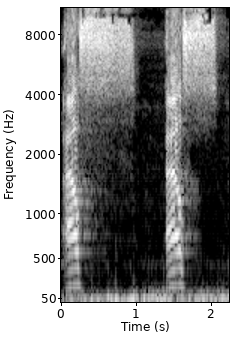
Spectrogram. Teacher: if it's not raised it would be light so as as the back of the tongue in this case will be raised which means that this letter is a heavy letter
